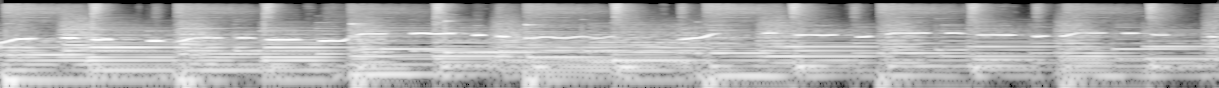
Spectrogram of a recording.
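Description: A whistled melody that slides up into each phrase and wavers on its held notes, over backing music with chords and a steady drum beat.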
